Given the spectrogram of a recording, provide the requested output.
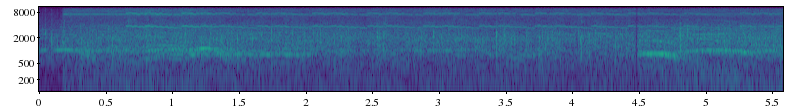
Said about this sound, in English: A lot of explosions, haven't hit anything yet. There you go. Another fighter coming up.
